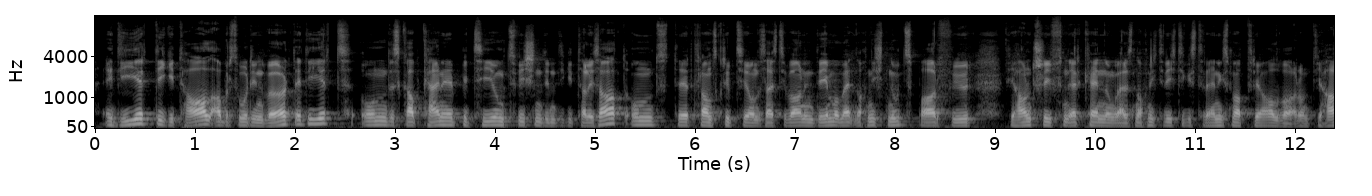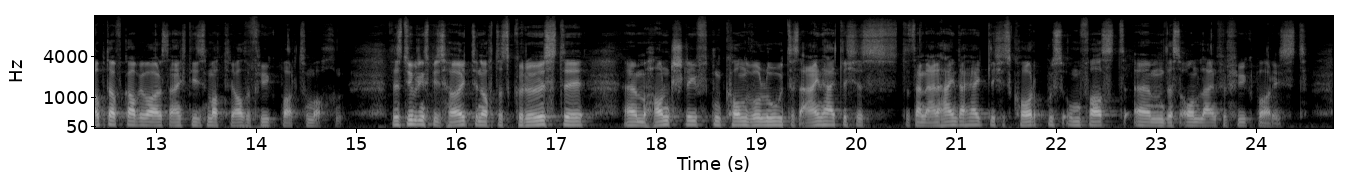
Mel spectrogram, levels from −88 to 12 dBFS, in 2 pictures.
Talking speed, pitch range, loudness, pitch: 170 wpm, 105-120 Hz, -32 LUFS, 110 Hz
